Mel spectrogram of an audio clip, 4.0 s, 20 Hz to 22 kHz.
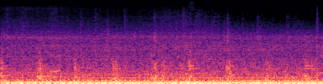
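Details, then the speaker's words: Wrecked Mercedes G63 AMG being rebuilt, while driving: heavy low drone with an uneven knocking about three times a second underneath; differential suspected failed. "Do you know the only thing I don't like is the door noise. It's like, why is it so loud? Oh, I think it's the diff."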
